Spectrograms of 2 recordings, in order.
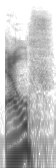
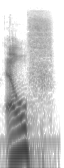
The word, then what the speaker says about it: ALF: Additionally to that one, it is ALF, not ELF as far as like any younger viewers, in case you couldn't hear the the subtle pronunciation difference.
